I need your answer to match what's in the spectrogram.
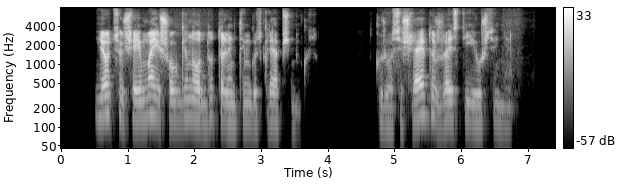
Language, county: Lithuanian, Tauragė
